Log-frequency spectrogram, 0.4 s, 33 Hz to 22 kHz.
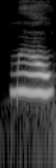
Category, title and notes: Sound effects > Animals
Cat Meow #1
Cat sound I made for a videogame, shout out to my girlfriend for voicing it. Pitch shifted a little.
kitten, meow, cat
